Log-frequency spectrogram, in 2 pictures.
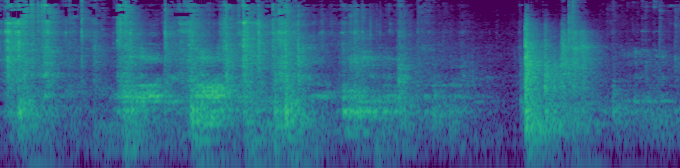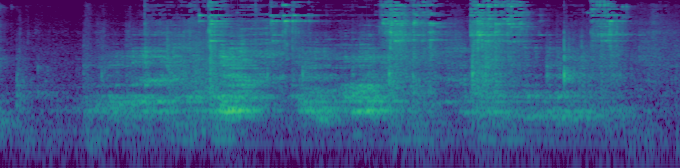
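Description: A long pole is pressed and ground against miked cardboard and wooden boxes, making irregular amplified creaks, scrapes and clicks with short pitched groaning tones. A sharp, loud knock comes about five seconds in.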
